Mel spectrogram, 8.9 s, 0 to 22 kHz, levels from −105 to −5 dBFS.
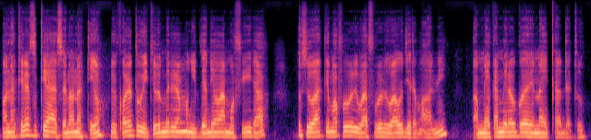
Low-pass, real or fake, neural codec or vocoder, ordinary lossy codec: none; fake; codec, 44.1 kHz, 1.7 kbps, Pupu-Codec; none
